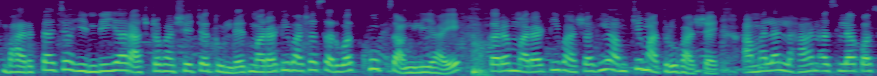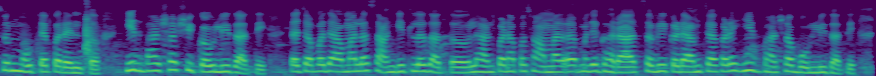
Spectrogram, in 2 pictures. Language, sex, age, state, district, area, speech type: Marathi, female, 18-30, Maharashtra, Solapur, urban, spontaneous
